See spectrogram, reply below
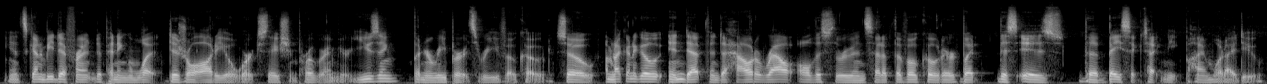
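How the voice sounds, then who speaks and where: A man's voice: on the low side, fairly even intonation, brisk, vocal fry, few pauses, a bit bright. A man giving an explanatory tutorial as a sound designer, talking through it step by step.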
